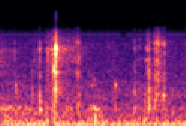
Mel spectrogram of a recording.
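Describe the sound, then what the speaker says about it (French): A pair of scissors makes a couple of quiet, crisp snips through paper up close, one sharper cut standing out near the start, with no speech. "Alors je prends les ciseaux"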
